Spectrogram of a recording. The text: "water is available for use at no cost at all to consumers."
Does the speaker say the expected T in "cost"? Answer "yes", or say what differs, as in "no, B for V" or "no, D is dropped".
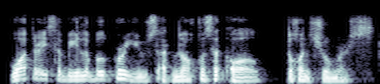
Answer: no, T is dropped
